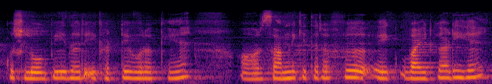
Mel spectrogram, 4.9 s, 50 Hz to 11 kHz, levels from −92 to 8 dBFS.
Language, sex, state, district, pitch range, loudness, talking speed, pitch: Hindi, female, Uttar Pradesh, Hamirpur, 205-225 Hz, -25 LUFS, 195 wpm, 215 Hz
